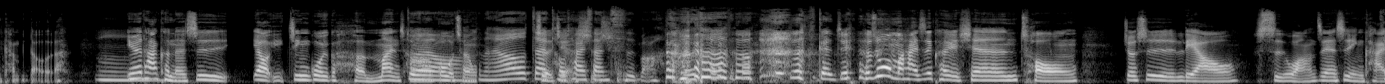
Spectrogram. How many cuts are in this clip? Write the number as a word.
one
